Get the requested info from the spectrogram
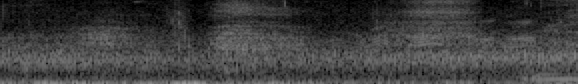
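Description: Wind rumbling on the microphone in an open field, with two short, harsh, noisy sounds, the first about half a second in and the second about a second and a half in.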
